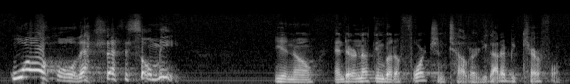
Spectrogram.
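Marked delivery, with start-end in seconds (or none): 0.1-1.8 much higher, slow mock amazement; mock gullible listener. Pastor mocks a listener impressed by a false prophet, high. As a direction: gush like someone fooled by a fortune teller. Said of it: "and say".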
